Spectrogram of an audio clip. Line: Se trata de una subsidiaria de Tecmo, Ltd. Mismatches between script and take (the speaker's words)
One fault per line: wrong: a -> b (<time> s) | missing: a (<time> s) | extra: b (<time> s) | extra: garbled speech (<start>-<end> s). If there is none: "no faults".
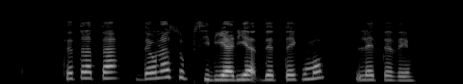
no faults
